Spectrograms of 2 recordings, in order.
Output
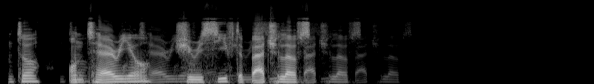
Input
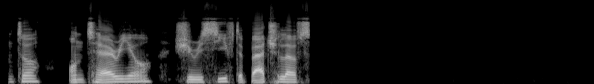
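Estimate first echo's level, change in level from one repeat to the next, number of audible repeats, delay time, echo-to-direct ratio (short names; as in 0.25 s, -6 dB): -18.5 dB, -15.0 dB, 2, 0.514 s, -18.5 dB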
